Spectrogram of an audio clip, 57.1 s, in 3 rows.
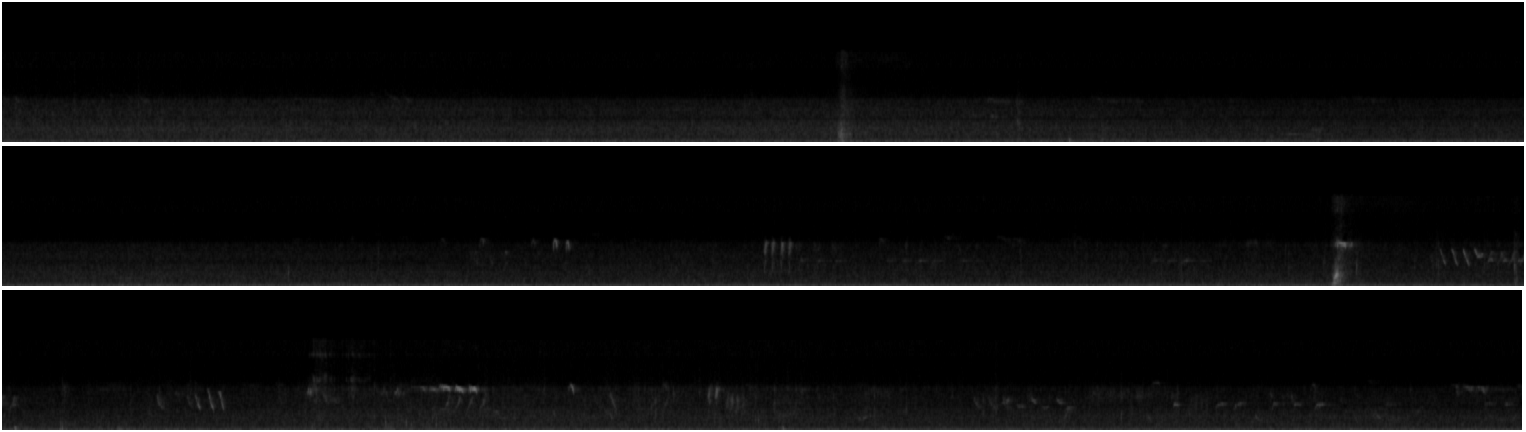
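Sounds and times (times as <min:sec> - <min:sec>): faint outdoor hiss: 0:00.0 - 0:57.0
bird chirps and trills: 0:35.6 - 0:36.0.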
